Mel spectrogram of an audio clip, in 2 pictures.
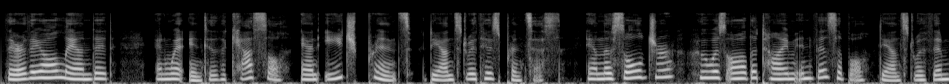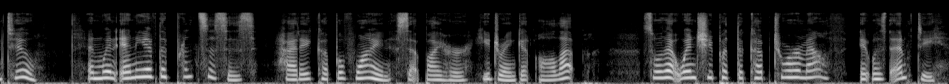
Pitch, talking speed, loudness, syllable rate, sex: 260 Hz, 195 wpm, -17 LUFS, 4.8 syllables/s, female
